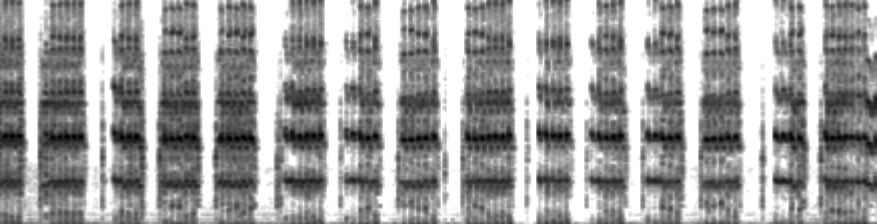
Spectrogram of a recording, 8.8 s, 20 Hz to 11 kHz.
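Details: Common kestrel calling during the second and third prey transfers on 2 May 2013: harsh, trilled, whining calls with layered overtones, repeated in steady bursts of about half a second, nearly two per second, with short gaps between them.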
